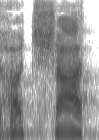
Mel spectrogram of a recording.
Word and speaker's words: hot shot: E aí o Harvey diz: "Ok, hot shot. Mais uma vez temos um T sutil cortado da pronúncia, porque ele não pronuncia hot shot, não tem T no final, ele fala hot.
